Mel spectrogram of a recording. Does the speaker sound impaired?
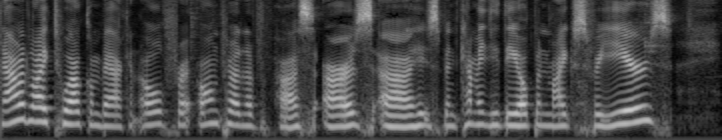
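No.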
